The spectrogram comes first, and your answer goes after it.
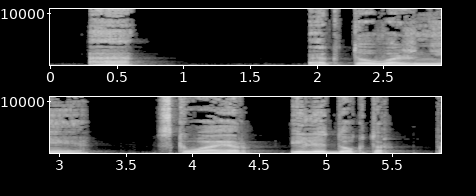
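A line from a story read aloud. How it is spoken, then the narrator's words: Grumbled, gamekeeper. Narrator (Russian): проворчал егерь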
